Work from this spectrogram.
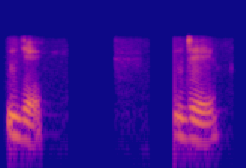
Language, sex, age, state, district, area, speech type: Urdu, male, 18-30, Uttar Pradesh, Ghaziabad, urban, conversation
